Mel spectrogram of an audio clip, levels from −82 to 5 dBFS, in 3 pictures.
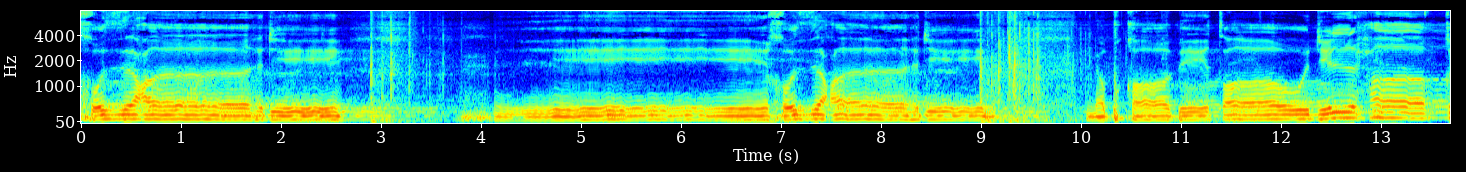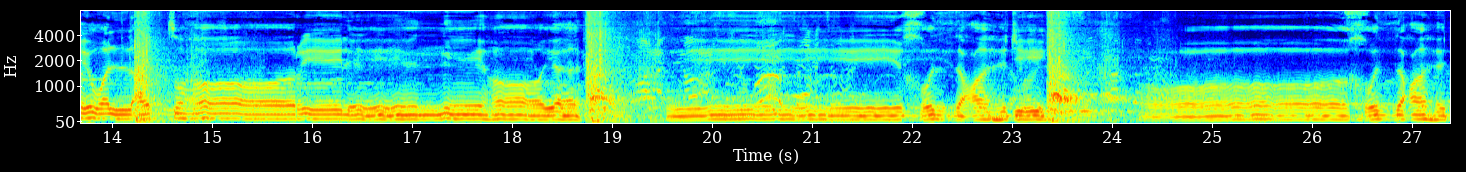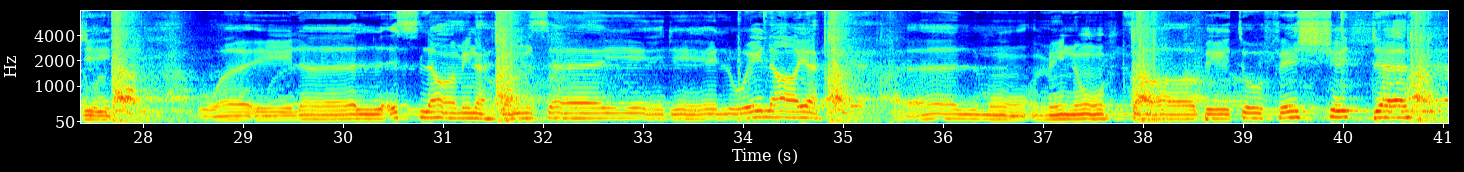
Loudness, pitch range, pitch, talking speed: -16 LUFS, 100-125 Hz, 115 Hz, 30 wpm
